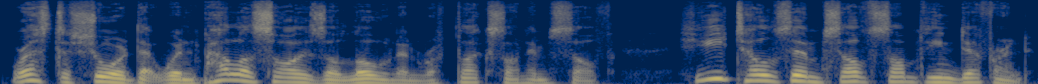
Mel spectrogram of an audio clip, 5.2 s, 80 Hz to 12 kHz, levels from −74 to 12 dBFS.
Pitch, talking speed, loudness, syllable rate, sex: 130 Hz, 185 wpm, -19 LUFS, 6.1 syllables/s, male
